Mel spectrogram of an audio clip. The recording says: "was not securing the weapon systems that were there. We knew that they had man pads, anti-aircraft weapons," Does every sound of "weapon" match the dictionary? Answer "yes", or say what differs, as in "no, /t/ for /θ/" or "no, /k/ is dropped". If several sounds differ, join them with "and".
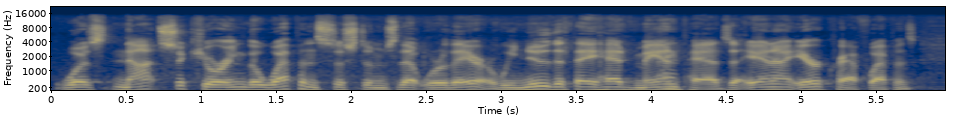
yes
